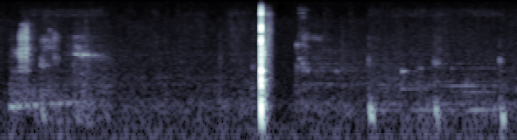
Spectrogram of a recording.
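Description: A single sharp slap on the cheek cracks out, a brief bright smack standing alone amid near silence, with a few faint soft rustles and murmurs around it.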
